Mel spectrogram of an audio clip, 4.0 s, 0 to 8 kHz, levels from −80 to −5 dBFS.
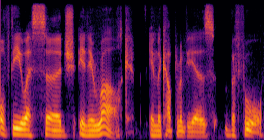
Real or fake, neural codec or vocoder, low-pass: fake; codec, 16 kHz, 1 kbps, X-Codec, HuBERT features, trained on balanced general audio; 7.2 kHz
